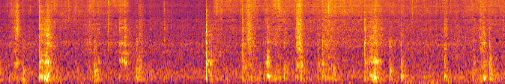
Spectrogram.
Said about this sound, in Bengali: দেখো এইভাবে কিন্তু ভালো করে নাড়াচাড়া করতে হবে, নাহলে কিন্তু তলায় ধরে যেতে পারে।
